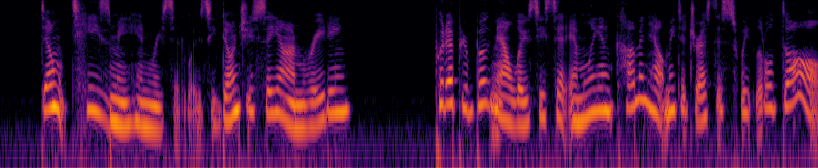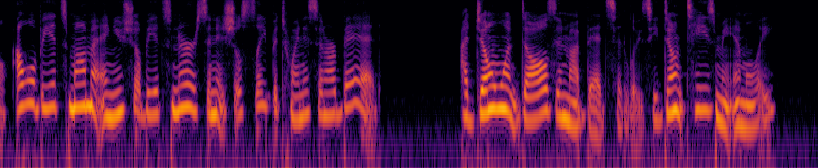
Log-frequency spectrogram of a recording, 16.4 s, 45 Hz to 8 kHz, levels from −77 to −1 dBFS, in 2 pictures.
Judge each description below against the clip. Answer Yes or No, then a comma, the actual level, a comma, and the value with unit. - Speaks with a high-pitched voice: Yes, high, 245 Hz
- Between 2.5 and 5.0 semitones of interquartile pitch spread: No, wide, 5.4 semitones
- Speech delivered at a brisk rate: Yes, fast, 235 wpm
